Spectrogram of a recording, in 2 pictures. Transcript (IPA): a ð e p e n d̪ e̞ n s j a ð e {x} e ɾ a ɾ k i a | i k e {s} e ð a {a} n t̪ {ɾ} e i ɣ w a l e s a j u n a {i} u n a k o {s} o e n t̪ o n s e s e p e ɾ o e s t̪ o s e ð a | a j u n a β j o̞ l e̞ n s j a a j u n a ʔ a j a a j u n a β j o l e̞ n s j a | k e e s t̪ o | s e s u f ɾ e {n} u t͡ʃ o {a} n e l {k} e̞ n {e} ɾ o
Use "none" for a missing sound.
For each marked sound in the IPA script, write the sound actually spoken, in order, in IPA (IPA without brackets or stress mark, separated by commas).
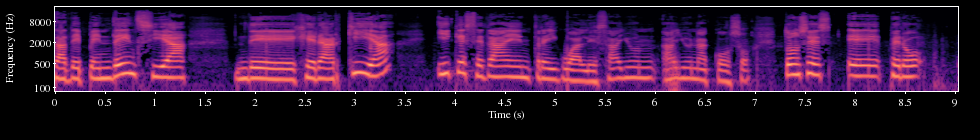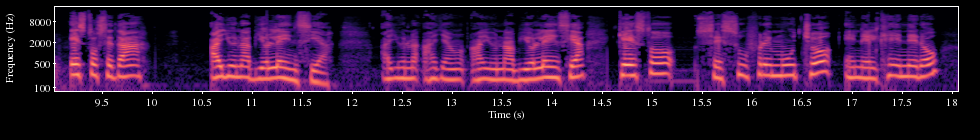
x, s, e, ɾ, j, s, m, e, x, e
